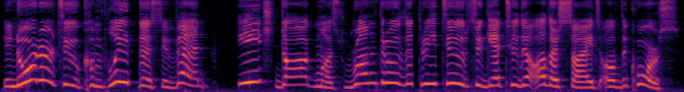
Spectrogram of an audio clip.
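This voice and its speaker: A woman voicing a loud, emphatic male announcer at a dog show in a children's story. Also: high-pitched, animated, takes it slowly, exaggerated voice. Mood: announcing. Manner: declamatory, emphatic.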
